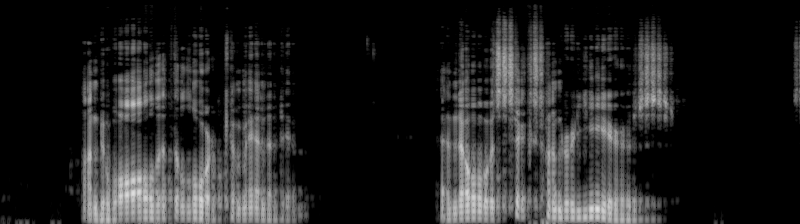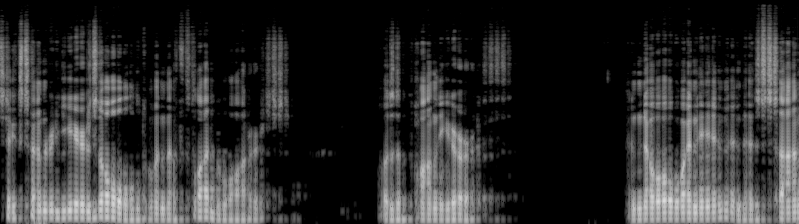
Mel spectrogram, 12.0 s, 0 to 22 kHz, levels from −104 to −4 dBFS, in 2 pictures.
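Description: Throughout the clip, the audio has overlap-add ripple. It was split into windowed frames and rejoined with an overlap whose windows don't add up to a steady gain, so every frame boundary leaves a dip in level. The swing is deep, about 60 dB, and repeats around 20 times a second. The sound pulses almost to silence and back at that rate, giving a harsh, chopped, robotic flutter over the whole recording.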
